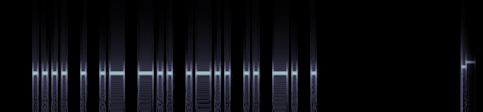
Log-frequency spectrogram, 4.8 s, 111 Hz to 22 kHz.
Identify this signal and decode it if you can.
Morse code, heard as a keyed tone, about 25 wpm, 700 Hz. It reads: HEADLINE
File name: Eight Letter Words - 25wpm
